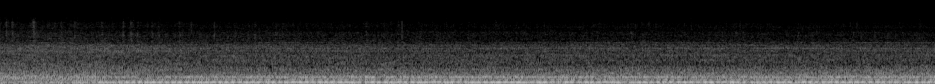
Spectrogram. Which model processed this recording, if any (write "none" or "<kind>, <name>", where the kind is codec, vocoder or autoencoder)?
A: vocoder, Vocos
